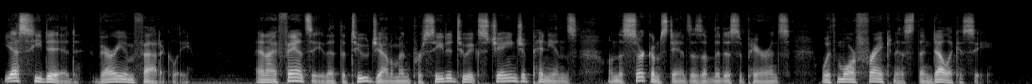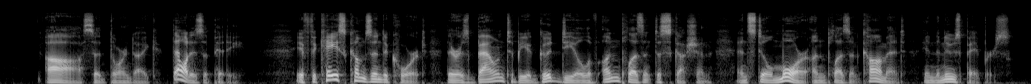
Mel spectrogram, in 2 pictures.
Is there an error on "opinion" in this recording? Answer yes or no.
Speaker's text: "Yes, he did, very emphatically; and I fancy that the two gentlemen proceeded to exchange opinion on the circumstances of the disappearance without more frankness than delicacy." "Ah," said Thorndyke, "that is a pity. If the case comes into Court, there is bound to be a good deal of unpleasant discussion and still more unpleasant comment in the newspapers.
yes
